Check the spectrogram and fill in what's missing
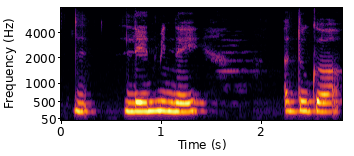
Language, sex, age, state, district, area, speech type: Manipuri, female, 18-30, Manipur, Bishnupur, rural, spontaneous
